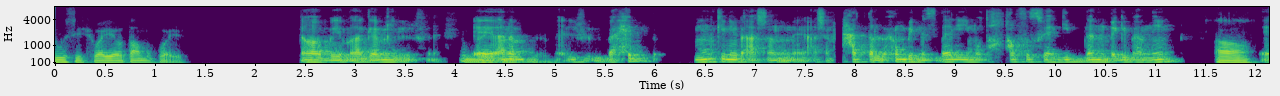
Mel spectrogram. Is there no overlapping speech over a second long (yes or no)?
yes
